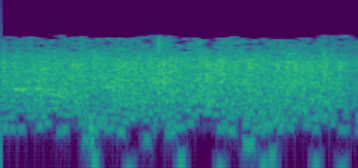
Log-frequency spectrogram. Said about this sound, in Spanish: Bueno, como ocurre en todas partes, la gente aplaude al intendente.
